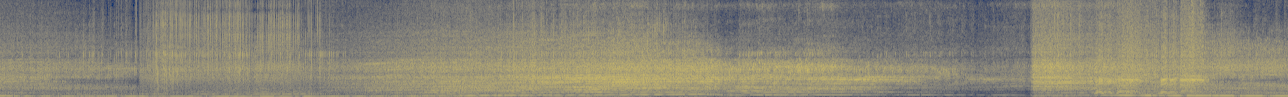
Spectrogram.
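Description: Racing motorcycle engine at high revs, its pitch sinking, then climbing steadily to a peak about halfway through before dropping away and fading. An abrupt change a little after two-thirds of the way brings in another engine note that falls in pitch.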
